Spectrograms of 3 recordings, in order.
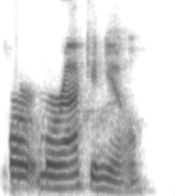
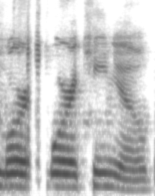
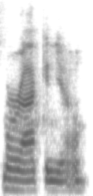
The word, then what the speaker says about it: Morokinyo: Tola Morokinyo is how you say his last name. – Oh, yeah. – Is I'm it really? How... – Yep. Everyone says Morokinyo, but it's Morokinyo.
